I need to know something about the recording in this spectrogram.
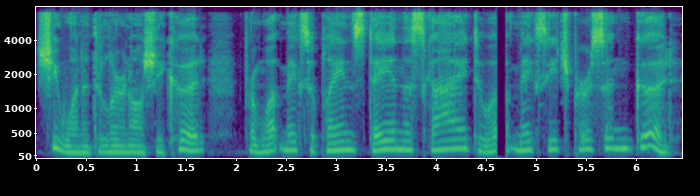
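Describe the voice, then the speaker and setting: An older man, a grandfather with a husky, gravelly voice, reading a children's storybook and gently explaining it to young listeners. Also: fairly high pitch, a little slow, lo-fi sound.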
